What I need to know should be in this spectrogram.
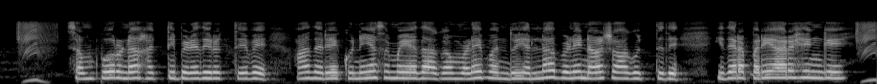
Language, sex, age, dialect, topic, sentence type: Kannada, female, 18-24, Central, agriculture, question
